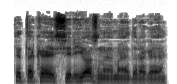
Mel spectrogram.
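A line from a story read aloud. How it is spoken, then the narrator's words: Calm. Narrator (Russian): произнес он спокойно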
